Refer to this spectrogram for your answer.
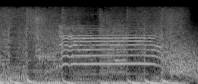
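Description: A single drawn-out goat bleat, loud, wavering for about a second over a steady thumping beat in the background.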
